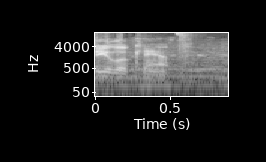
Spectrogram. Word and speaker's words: coelacanth: It's actually pronounced coelacanth.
